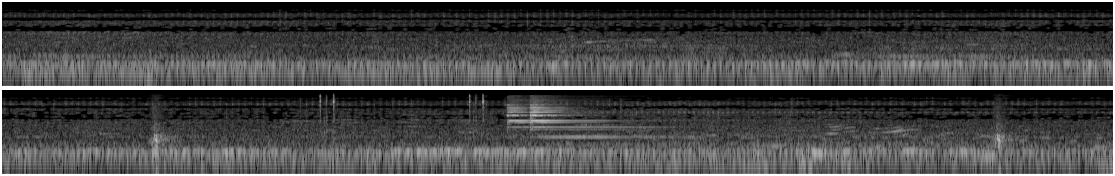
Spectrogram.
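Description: Small quad bike (mini ATV) engines running steadily at low speed on a dirt track. Late on there is a brief ringing tone.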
